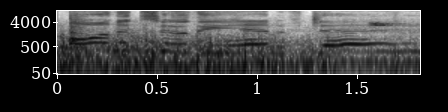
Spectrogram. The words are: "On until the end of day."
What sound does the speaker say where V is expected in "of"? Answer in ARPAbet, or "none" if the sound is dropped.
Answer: V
